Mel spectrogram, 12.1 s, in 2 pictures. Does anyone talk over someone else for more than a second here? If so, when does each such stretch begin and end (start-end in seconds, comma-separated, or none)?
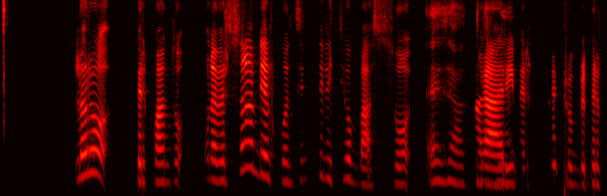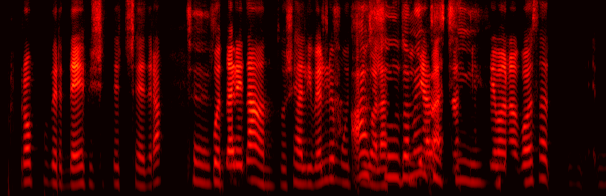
9.6-10.9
